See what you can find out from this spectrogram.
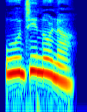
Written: ಊಜಿನೊಣ

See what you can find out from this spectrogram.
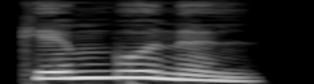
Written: ಕೆಂಬೊನಲ್

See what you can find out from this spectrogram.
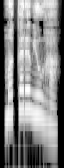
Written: ಮಕರವ್ಯೂಹ

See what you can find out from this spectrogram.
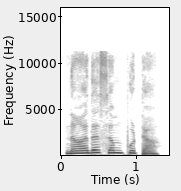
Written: ನಾದಸಂಪುಟ

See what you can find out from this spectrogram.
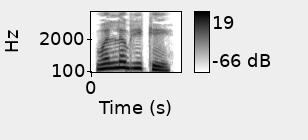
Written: ವಲ್ಲಭಿಕೆ

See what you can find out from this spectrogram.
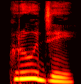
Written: ಕ್ರೂಜೆ

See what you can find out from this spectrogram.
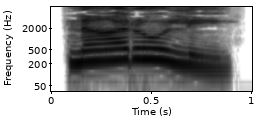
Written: ನರಲೆ

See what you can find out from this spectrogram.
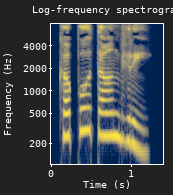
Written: ಕಪೋತಾಂಘ್ರಿ

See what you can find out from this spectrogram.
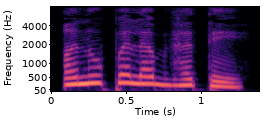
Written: ಅನುಪಲಬ್ಧತೆ

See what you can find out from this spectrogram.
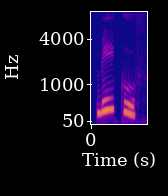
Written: ಬೇಕೂಫ

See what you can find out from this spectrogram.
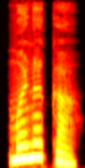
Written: ಮಣಗು

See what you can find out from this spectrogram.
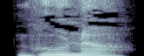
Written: ಘುಣ

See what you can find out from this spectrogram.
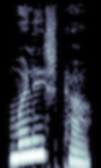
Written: ಮಾಲೆಸೂಡು

